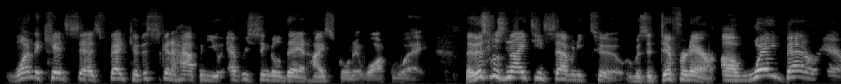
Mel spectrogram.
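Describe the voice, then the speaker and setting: In a dry, close recording with no echo, a man with an American accent talks at a very fast pace, his pitch swinging very widely. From Pennsylvania, US. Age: 60s. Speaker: retired sports anchor. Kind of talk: casual interview. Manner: halting, with many repetitions.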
